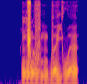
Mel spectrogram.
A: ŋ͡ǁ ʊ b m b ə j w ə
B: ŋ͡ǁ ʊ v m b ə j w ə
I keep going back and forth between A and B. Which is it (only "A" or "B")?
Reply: B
